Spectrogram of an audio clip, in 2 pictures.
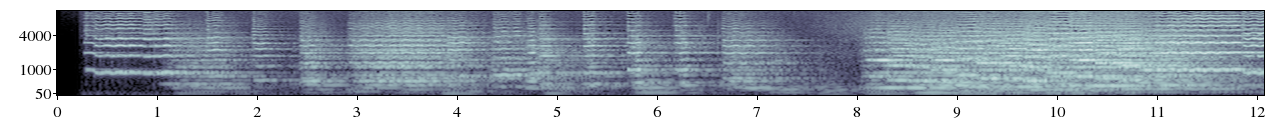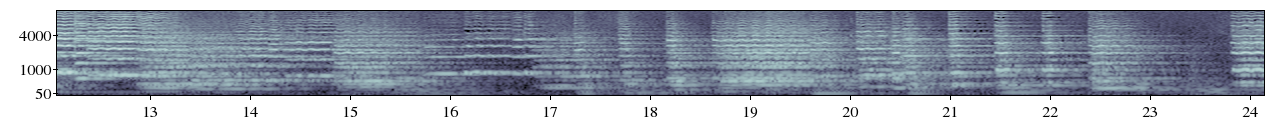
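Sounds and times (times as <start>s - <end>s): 
violin concerto rondeau in D major: 0.3s - 24.1s.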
